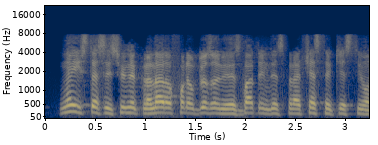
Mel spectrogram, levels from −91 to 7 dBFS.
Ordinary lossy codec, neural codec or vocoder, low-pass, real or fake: none; codec, 16 kHz, 0.5 kbps, X-Codec, HuBERT features, trained on general audio; none; fake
